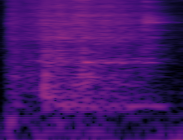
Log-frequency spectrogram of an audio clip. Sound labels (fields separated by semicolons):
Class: furniture moving; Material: wooden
